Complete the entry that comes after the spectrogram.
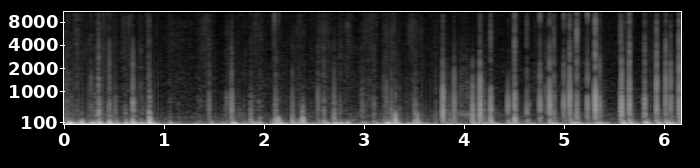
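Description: Fingertips and fingernails tap and pat the clear PVC front cover of an A6-size planner binder with a printed insert and a red zipper edge, lying flat on a bed sheet. A rapid, uneven run of soft, dull thumps with a deep low body comes through, with faint crisp clicks on top and no ringing after each hit.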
